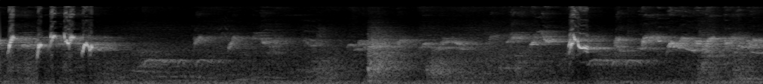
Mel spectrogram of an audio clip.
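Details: Red-whiskered bulbul master song, a clear singing style used for teaching young birds: short bright chirps and whistled phrases, several sharp notes near the start, then warbled phrases over a faint low hum.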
